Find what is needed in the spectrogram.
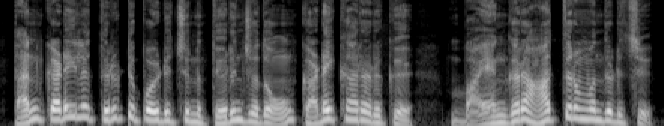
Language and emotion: Tamil, angry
